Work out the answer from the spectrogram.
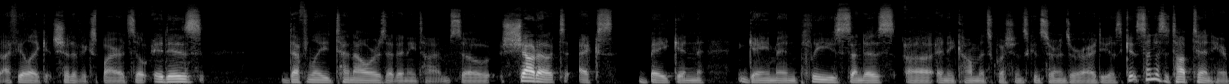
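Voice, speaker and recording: A man hosting a casual gaming podcast, chatting with excitable, jokey emphasis. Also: sits low, dry recording, studio quality. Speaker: podcast host.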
